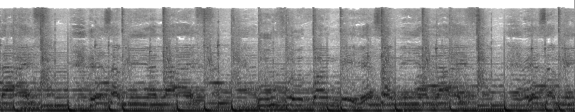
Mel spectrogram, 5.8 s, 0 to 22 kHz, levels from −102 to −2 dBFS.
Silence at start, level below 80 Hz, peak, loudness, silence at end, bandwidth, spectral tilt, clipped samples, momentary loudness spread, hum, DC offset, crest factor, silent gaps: 0 s; -16 dBFS; -2 dBFS; -14 LUFS; 0 s; 17 kHz; -6.5 dB/octave; under 0.1%; 1 LU; none; under 0.1%; 10 dB; none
